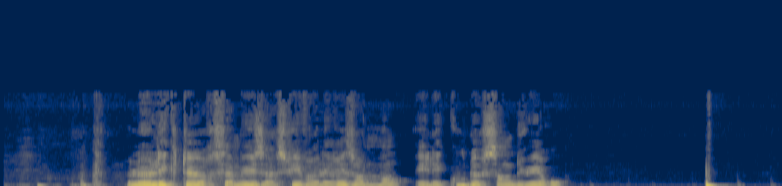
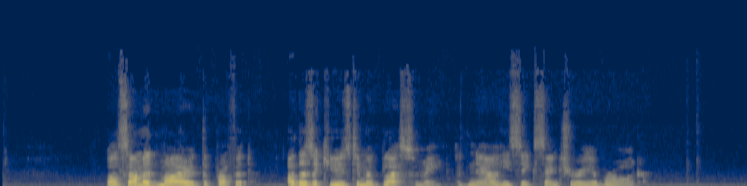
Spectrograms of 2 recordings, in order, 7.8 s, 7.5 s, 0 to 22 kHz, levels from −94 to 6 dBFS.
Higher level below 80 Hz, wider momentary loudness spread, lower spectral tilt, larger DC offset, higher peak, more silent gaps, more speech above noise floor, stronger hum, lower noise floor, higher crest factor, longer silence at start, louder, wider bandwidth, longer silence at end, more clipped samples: first, -40 dBFS vs -54 dBFS; first, 21 LU vs 17 LU; about the same, -6.5 dB/octave vs -6.5 dB/octave; neither; about the same, -6 dBFS vs -8 dBFS; neither; first, 52 dB vs 37 dB; neither; first, -76 dBFS vs -62 dBFS; about the same, 20 dB vs 20 dB; second, 0.35 s vs 1.05 s; about the same, -25 LUFS vs -26 LUFS; second, 11.5 kHz vs 14 kHz; second, 0.65 s vs 1.05 s; neither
